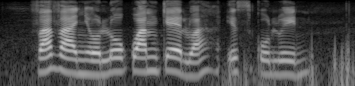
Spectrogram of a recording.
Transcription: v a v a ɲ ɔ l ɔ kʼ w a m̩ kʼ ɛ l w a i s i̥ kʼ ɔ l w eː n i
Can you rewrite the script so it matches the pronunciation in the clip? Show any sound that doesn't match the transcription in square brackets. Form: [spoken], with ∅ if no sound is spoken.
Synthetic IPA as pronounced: v a v a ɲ ɔ l ɔ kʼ w a m̩ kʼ ɛ l w a [e] s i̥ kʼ ɔ l w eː n i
